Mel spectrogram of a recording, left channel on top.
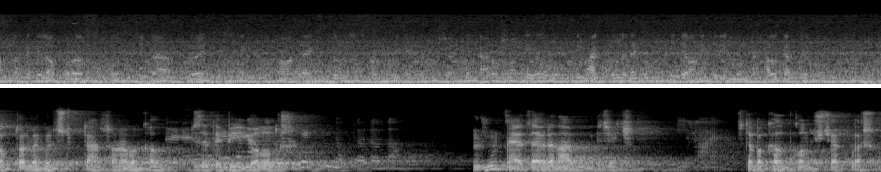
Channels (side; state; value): both; different; correlation 0.01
